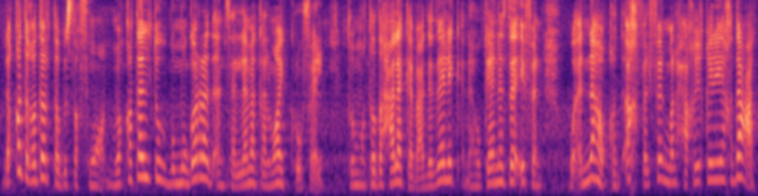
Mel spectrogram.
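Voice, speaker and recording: A woman's voice: medium pitch, expressive, fast, slight background noise, natural voice. A woman voicing a composed male secret agent who lectures his captor in a cool, cutting manner in an audiobook. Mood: cool, taunting. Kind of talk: audiobook character voice.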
